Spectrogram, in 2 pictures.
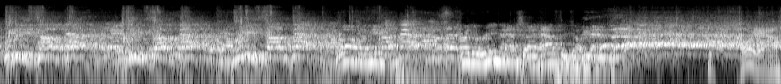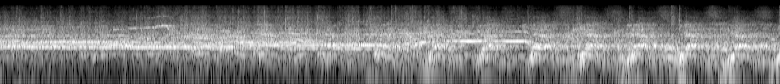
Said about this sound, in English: What a great crowd.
